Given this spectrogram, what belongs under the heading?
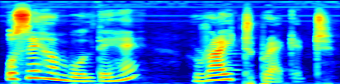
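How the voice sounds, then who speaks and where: A woman's voice: a little high, sing-song, unhurried, a little mellow. A woman, teaching a vocabulary lesson as a voice-over for slides, patiently saying each term and repeating it with care. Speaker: English teacher. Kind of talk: slow explanatory lesson.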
